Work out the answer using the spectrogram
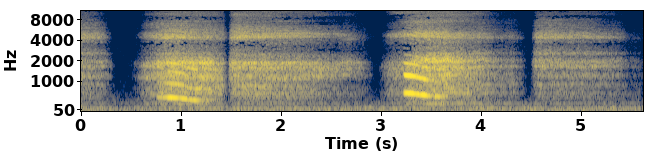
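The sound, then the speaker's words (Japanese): Deep, slow breaths taken to calm a pounding heart: soft, airy inhales and longer sighing exhales, about two full breath cycles, heard alone. “自覚したら心臓のバクバクひどくなってきちゃったよ。深呼吸しなきゃ。”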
